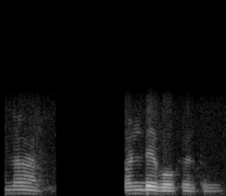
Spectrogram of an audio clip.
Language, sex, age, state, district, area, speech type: Hindi, male, 30-45, Rajasthan, Jodhpur, rural, conversation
